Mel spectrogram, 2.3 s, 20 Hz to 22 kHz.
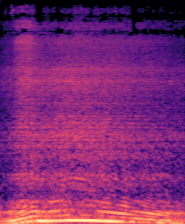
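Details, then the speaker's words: Slammed Honda Civic (ES1/EM2) free rev: a quick blip rises and settles with a deep, low, throaty exhaust drone and no ticking or rattles. The owner likes the deeper note; the mid pipe is known to have a hole. "it sounds like a little deeper you know sweet well i like it pretty cute"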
